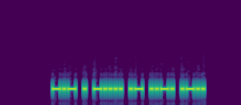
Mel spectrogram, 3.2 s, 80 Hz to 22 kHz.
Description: Morse code, heard as a keyed tone, about 36 wpm, 700 Hz. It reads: KE6AFL
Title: USA Call Signs - 6 Characters - 3x Character Spacing - 35wpm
